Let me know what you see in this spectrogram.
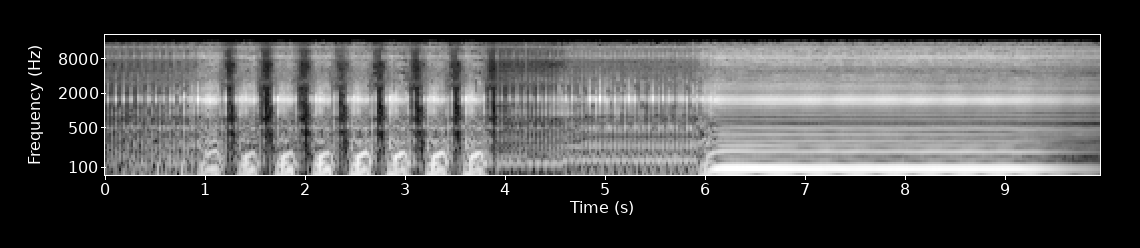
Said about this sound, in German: Ein Rasenmäher? Ein elektrischer Rasierer oder doch irgendein Küchengerät? Nein. Es ist dein Vibrator.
